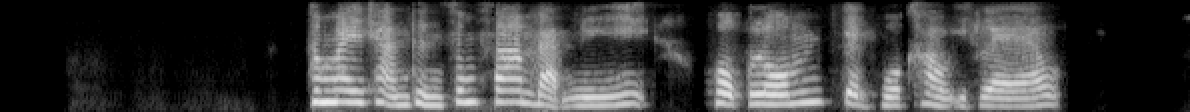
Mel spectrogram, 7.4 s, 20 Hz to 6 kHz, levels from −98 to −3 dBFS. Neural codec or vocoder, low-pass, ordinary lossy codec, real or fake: codec, 16 kHz, 4 kbps, FreqCodec, smaller model; 5.4 kHz; AAC, 32 kbps; fake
